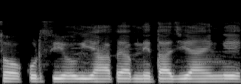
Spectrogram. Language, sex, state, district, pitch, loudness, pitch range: Hindi, male, Bihar, Saharsa, 135 Hz, -17 LUFS, 135-140 Hz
